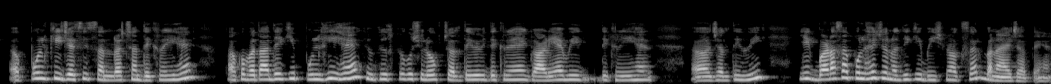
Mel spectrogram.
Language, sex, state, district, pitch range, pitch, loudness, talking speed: Hindi, female, Uttar Pradesh, Etah, 205-265 Hz, 225 Hz, -20 LUFS, 270 wpm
